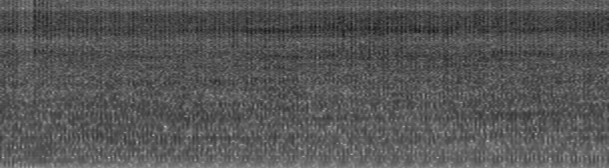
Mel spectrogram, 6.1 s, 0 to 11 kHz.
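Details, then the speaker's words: Ransomes walk-behind mower with a Kohler 14 hp engine, revved up: it climbs quickly and holds a loud, even, rapid exhaust beat with no misfires or knocks; running well. "So anyways, you can hear it runs well. Just gonna rev it up. Running good."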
